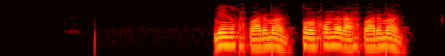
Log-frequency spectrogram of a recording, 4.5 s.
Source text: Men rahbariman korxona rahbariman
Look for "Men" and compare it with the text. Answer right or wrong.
right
